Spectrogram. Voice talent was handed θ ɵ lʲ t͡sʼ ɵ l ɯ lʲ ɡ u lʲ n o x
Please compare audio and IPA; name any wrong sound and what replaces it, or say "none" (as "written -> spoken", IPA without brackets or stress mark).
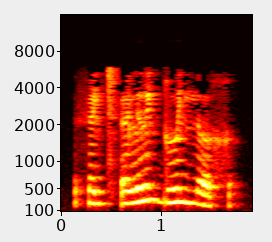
none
